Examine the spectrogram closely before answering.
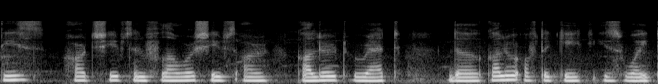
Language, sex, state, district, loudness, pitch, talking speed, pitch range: English, female, Nagaland, Kohima, -14 LUFS, 180 Hz, 145 wpm, 175-190 Hz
